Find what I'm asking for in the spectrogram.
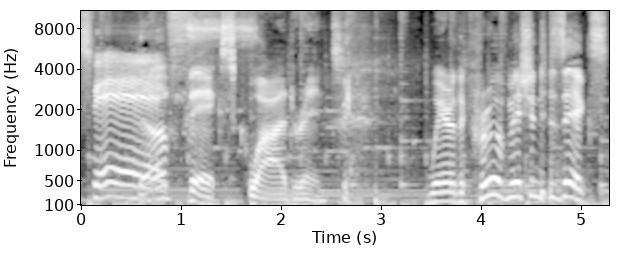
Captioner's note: laughs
